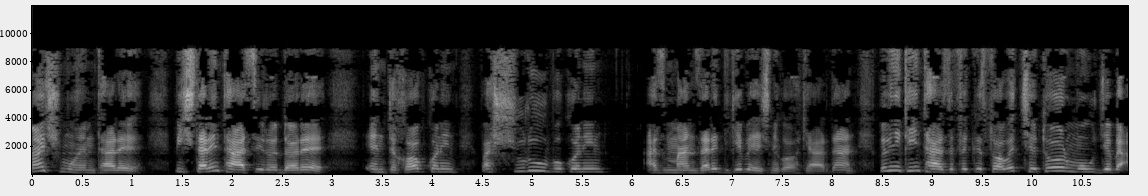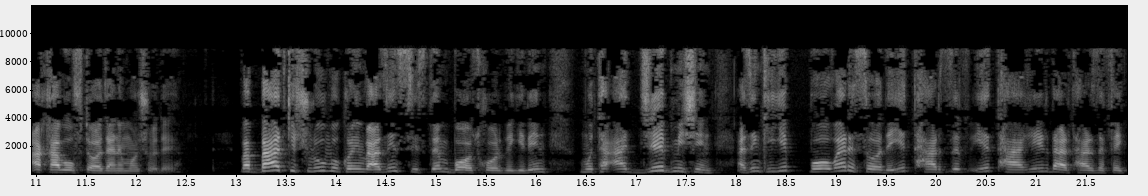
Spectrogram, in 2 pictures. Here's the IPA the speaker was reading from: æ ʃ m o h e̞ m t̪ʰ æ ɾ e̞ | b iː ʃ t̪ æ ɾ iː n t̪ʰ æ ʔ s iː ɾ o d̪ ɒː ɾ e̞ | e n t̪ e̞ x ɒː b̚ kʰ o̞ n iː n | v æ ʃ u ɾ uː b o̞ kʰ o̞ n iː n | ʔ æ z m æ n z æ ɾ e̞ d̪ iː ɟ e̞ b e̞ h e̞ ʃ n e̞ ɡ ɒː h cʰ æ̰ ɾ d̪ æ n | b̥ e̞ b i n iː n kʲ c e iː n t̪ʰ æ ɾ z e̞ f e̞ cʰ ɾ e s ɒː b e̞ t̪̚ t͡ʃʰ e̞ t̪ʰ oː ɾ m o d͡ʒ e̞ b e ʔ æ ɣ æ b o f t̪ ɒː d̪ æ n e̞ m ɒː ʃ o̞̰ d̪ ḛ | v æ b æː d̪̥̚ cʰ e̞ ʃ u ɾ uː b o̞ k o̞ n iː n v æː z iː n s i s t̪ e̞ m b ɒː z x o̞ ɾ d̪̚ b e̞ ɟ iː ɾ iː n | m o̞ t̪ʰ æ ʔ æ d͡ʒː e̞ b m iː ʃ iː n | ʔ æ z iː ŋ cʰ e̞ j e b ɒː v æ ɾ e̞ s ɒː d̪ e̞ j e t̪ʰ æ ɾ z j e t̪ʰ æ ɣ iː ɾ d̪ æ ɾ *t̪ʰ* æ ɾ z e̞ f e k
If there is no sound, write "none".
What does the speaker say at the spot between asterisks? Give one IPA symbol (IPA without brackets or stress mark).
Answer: t̪ʰ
